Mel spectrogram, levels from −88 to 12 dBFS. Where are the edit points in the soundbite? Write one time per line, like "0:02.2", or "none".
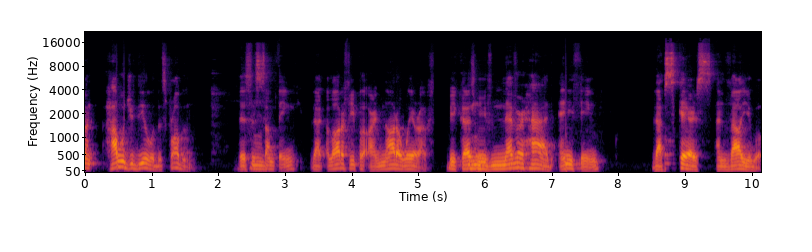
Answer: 0:05.2
0:08.7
